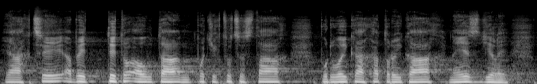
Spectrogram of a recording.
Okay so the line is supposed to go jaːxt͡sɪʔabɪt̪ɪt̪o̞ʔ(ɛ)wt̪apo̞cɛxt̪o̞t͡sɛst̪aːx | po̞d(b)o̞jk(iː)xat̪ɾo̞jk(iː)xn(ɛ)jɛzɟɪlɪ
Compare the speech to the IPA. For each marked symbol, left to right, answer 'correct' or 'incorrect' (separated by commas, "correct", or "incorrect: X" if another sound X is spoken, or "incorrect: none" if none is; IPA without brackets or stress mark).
incorrect: a, incorrect: v, incorrect: aː, incorrect: aː, correct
